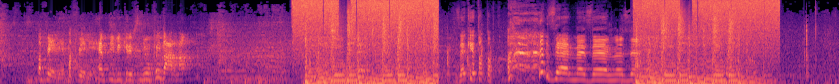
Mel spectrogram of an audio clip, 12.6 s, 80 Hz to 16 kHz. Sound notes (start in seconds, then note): 7.5 laughter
